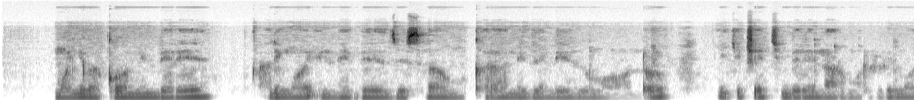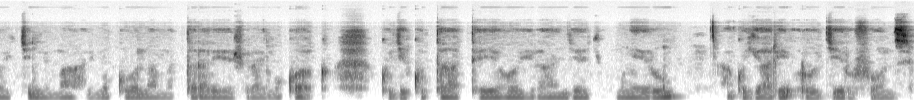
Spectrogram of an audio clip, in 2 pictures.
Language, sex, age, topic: Kinyarwanda, male, 18-24, education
